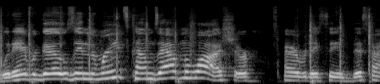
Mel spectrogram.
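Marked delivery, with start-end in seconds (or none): 0.0-2.3 loud southern country lady voice. Showing how an old saying sounds in the head: country voice. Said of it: "it sounds like this".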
